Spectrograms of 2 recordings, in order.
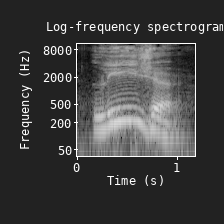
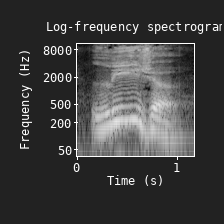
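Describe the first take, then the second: First: It is said with an American accent. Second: It is said with an American accent.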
